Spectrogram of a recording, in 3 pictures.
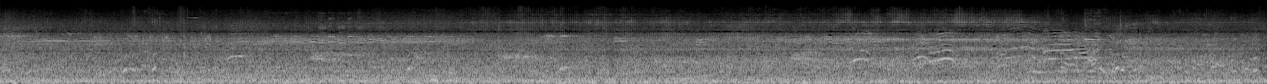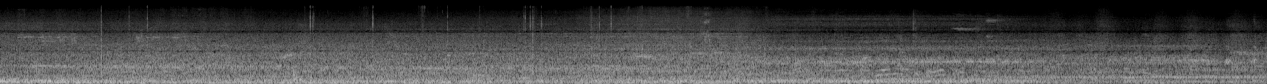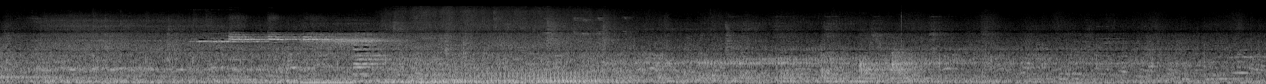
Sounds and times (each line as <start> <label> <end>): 0.0 buses 38.0
0.0 cars 38.0
0.0 pedestrians 38.0
0.0 tuktuks 38.0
